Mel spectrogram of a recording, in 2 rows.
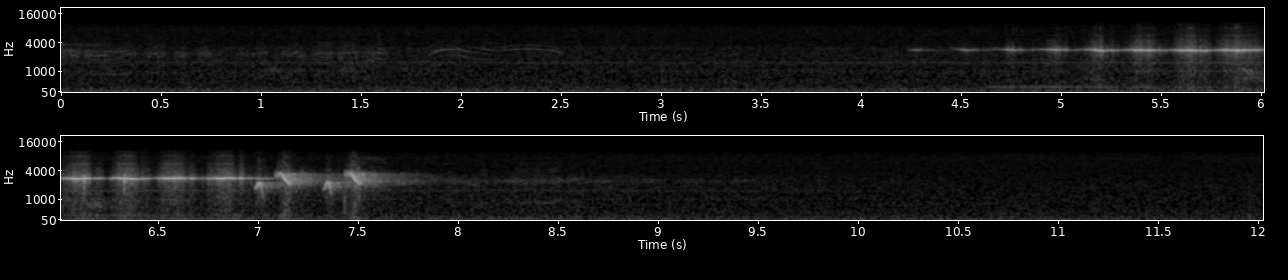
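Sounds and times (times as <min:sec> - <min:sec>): bird calling high repeated notes: 0:04.2 - 0:08.3.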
